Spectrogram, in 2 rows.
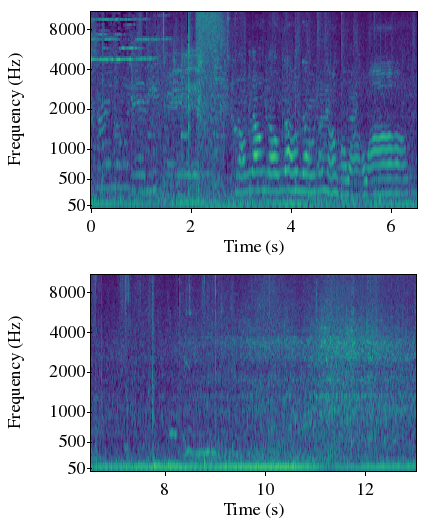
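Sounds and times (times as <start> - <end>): bus engine rumbling: 0.0 - 13.0.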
